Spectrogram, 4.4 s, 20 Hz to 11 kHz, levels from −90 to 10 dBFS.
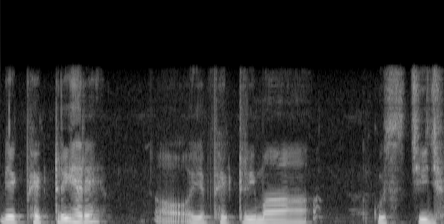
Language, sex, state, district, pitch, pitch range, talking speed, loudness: Chhattisgarhi, male, Chhattisgarh, Rajnandgaon, 145 Hz, 135-160 Hz, 120 wpm, -18 LUFS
